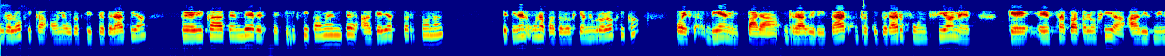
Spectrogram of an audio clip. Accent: Segovia, Castile and León, Spain; now in Seville, Spain; Y todo el mundo sabe que yo no soy de Sevilla, que soy de Segovia.

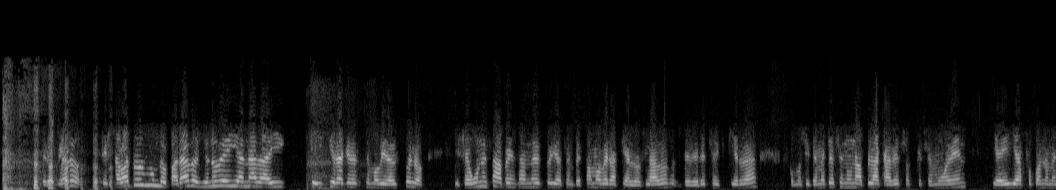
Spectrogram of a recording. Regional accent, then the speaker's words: Spain; como se dice, como buen español, poco inglés sabía.

